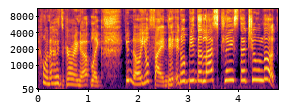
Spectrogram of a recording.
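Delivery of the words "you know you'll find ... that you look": high-pitched mock mom voice; mom impression. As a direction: imitate mom reciting her irritating stock phrase. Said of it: "she would just constantly give me".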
